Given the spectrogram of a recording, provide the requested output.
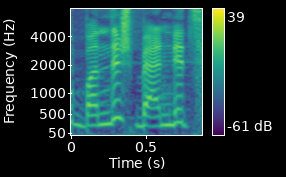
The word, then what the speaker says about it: बंदिश बैंडिट्स: तो हम ये जानना चाहते हैं कि जो बंदिश बैंडिट्स है इसका सही उच्चारण क्या है? देखिए, बंदिश का तो उच्चारण वही है जब बंदिशें हाथ में लगती हैं जैसे होता है, और बैंडिट्स यानी डाकू।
